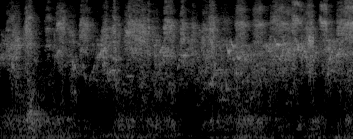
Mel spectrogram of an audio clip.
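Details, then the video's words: Pet budgerigar sounds: irregular rapid chirps and raspy warbled phrases, uneven in rhythm and running without a break. "Funny Budgie Noises Compilation"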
